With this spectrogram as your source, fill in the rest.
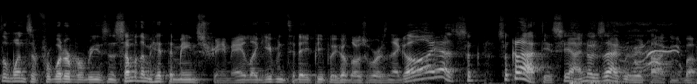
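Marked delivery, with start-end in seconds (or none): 4.1-7.0 amateur swooping put-on Greek accent. Mimicking how people react on hearing famous names, in a greek accent. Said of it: "which is my best greek accent".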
